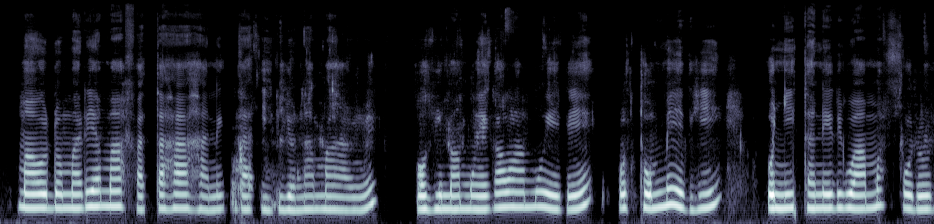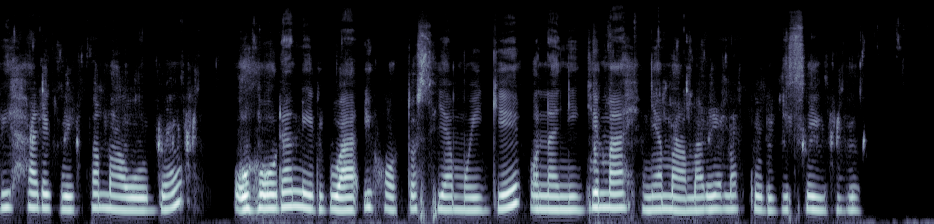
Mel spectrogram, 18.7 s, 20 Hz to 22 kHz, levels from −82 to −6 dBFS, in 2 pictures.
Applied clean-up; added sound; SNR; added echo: neural mask model Resemble Enhance denoiser.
